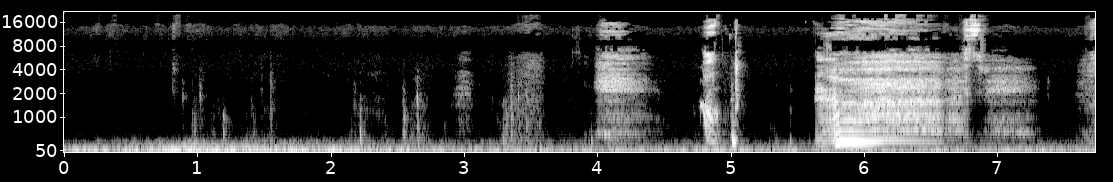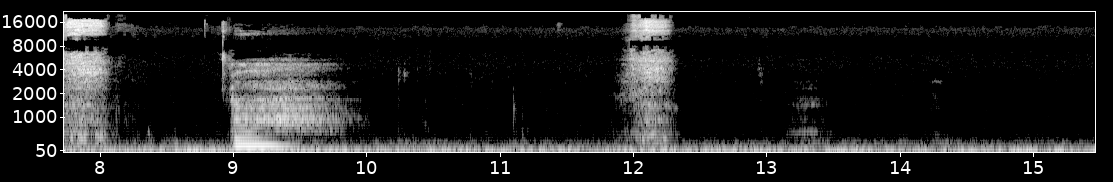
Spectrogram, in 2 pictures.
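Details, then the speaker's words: Adult who says they are sick and sneezing uncontrollably: sharp inward breaths building to a sneeze with a short voiced cry, then a second sneeze-like burst over background hum. "I'm so sick and tired. I'm sneezing, which is a first for me."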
